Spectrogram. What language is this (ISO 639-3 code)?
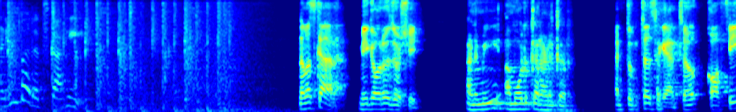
mar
